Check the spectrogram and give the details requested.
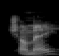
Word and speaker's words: Chalamet: Mm, Chalamet, that's how you say it, sure.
